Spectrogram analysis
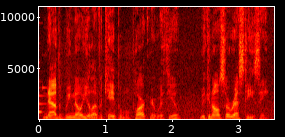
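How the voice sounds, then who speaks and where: A man acting a friendly, rough mercenary in a video game, with a casual, joking manner. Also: medium pitch, animated, quick pace, natural voice. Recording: music behind the voice.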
